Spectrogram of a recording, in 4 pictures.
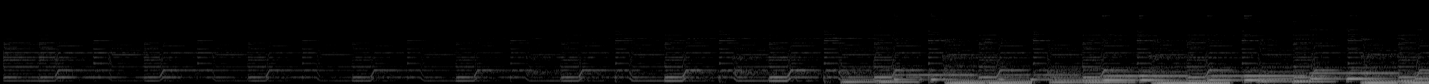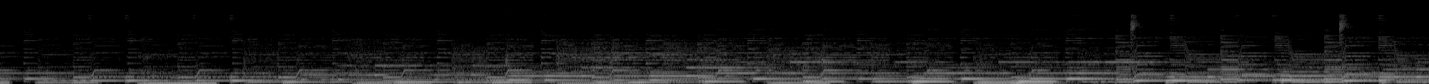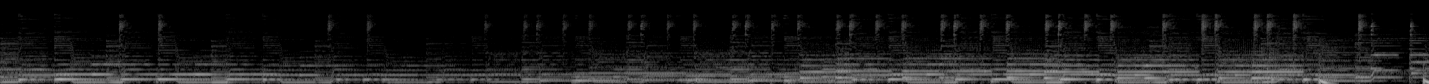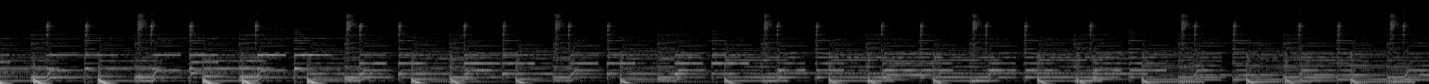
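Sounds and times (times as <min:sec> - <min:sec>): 
calm music: 0:00.0 - 0:57.1.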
